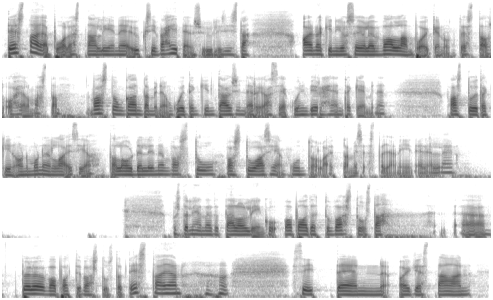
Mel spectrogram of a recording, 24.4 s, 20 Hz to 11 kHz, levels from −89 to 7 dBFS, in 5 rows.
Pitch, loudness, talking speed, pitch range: 165 Hz, -29 LUFS, 120 wpm, 105-175 Hz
